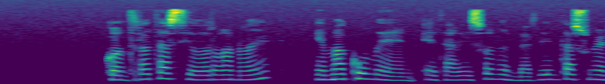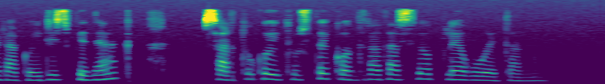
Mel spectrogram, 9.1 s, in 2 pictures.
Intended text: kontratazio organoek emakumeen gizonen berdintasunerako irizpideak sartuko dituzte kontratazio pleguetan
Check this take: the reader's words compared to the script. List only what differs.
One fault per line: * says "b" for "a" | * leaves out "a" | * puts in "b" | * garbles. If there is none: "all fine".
* puts in "eta"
